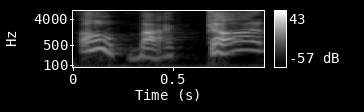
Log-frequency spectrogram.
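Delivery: high-pitched, concerned exclamation; high, worried fussing; mother bear alarm. Acted. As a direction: gasp it out like a protective mother. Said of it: "goes into Mother Bear mode".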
